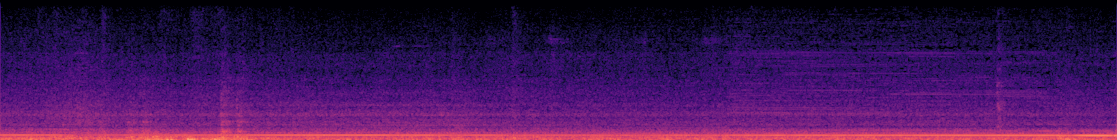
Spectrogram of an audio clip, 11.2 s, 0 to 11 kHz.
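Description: Kintetsu 1220 series electric train standing with its doors open: a steady machine hum from its equipment starts up and keeps running, sinking slightly in pitch, over a low rumble heard inside the car. There are a couple of faint clicks about two seconds in.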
